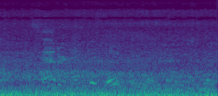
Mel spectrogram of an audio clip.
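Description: Faint, indistinct conversation from people standing nearby, over a steady low rumble.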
